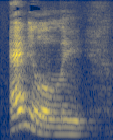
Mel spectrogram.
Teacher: Từ này trọng âm rơi vào âm tiết đầu tiên nhé.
